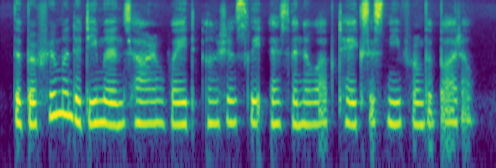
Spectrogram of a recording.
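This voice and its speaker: The pace of speech is fairly slow. The voice is soft-spoken. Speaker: ASMR storyteller. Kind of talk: bedtime story reading.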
